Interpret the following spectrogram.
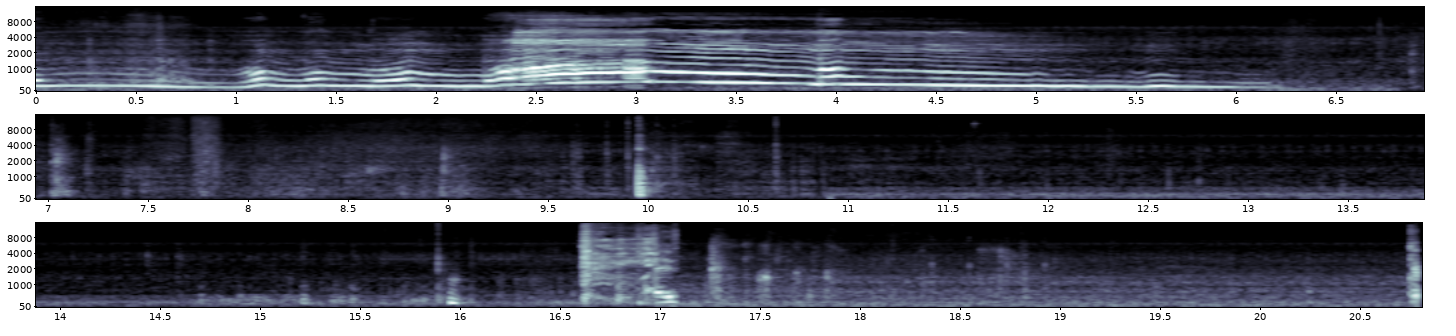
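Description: A voice imitating a car engine, wavering up and down in pitch like revving for a few seconds and then sliding down in one long falling glide. After that comes low room tone with a couple of clicks and one short, loud vocal sound near the end.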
